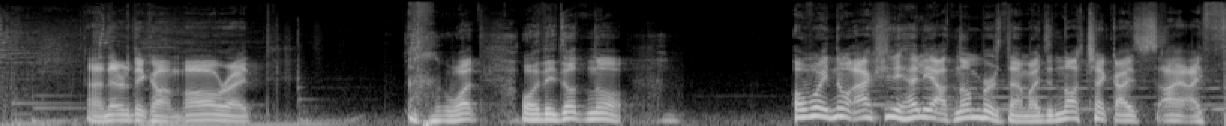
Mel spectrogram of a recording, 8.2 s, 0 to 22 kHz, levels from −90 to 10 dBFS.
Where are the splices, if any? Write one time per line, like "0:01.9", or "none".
none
